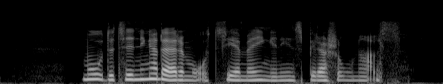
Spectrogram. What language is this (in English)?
Swedish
